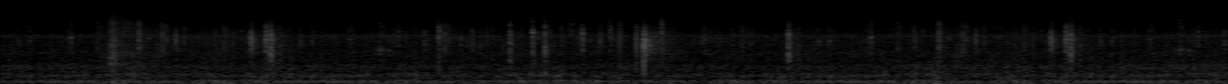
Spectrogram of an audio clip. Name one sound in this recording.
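A fire crackles with short sharp pops.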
